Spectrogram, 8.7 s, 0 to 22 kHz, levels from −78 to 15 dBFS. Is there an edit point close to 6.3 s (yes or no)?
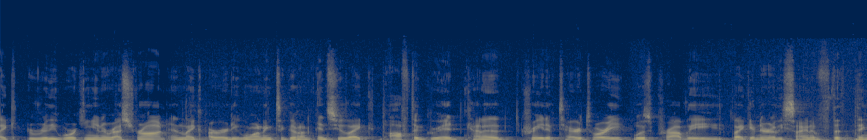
yes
